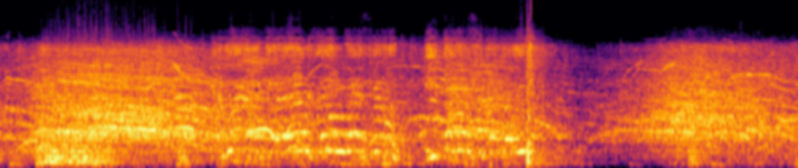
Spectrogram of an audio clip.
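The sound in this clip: A large crowd shouts with enthusiasm at a Morisma mock-battle festival of Moors and Christians in Vetagrande. Loud massed voices roar continuously, and one sharp crack cuts through near the end.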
